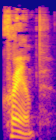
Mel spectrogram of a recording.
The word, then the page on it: cramp: American English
